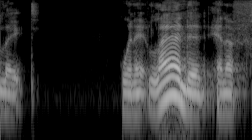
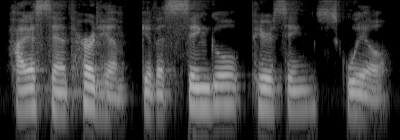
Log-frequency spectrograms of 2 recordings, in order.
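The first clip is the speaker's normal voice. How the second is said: ordinary delivery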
